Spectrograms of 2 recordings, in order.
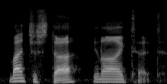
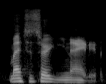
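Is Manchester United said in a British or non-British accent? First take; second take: British; non-British. First: It is said in a British English accent. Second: It is said in a non-British English accent. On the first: "el Dibu sabe inglés británico" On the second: "como tú lo dices"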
